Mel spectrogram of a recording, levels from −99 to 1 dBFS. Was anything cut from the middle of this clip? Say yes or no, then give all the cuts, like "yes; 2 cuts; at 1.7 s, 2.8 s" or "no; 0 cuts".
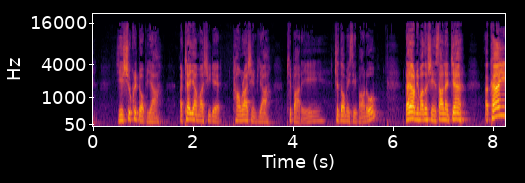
no; 0 cuts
